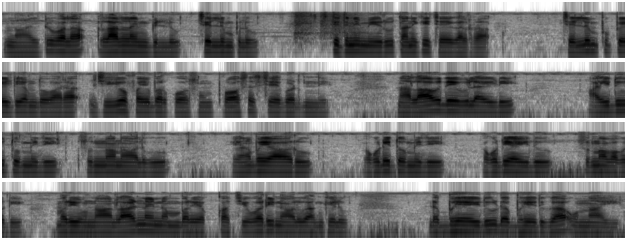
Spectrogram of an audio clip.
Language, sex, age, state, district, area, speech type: Telugu, male, 30-45, Andhra Pradesh, Bapatla, rural, read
